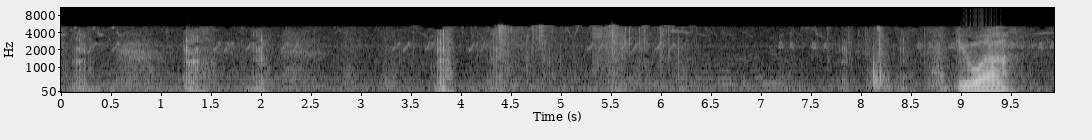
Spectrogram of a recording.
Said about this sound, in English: That's your pig.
